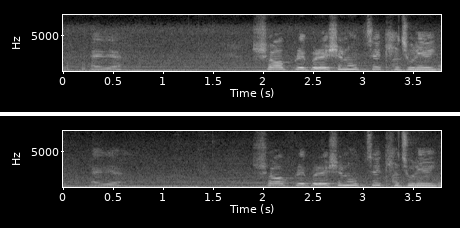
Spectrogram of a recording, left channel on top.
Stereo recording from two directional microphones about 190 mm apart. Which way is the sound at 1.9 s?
20° left (ahead or behind).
